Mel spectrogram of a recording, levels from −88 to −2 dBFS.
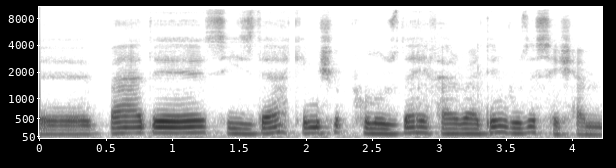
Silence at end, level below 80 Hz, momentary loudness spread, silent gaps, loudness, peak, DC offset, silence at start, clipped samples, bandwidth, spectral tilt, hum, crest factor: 0 s; -62 dBFS; 11 LU; none; -29 LUFS; -12 dBFS; under 0.1%; 0 s; under 0.1%; 10 kHz; -8.5 dB/octave; none; 16 dB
